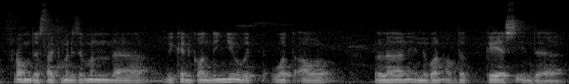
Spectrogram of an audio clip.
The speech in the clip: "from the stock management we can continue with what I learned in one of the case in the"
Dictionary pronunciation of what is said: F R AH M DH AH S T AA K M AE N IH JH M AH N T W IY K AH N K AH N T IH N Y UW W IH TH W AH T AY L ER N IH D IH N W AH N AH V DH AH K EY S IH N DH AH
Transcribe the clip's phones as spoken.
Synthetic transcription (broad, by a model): F R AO M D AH S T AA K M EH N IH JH M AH N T W IY K AH N K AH N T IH N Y UW W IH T W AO T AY W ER L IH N IH N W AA N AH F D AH K EY S IH N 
